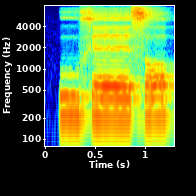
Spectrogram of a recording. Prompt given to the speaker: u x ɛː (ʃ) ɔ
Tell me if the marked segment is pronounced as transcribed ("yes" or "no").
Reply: no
